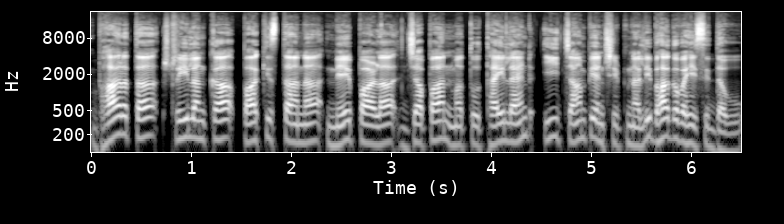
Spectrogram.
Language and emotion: Kannada, neutral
